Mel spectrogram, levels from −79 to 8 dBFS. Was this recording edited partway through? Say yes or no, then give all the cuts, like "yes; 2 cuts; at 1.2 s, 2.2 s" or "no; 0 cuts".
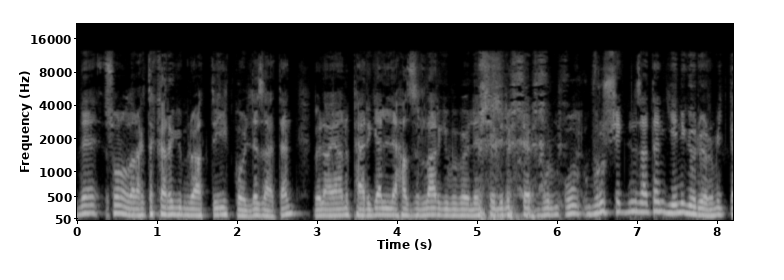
yes; 1 cut; at 2.9 s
